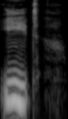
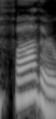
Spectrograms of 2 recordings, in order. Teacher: the vowel E, as in eat, where the tongue is high and forward, and the vowel ah, as in father, where the tongue is low and flat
